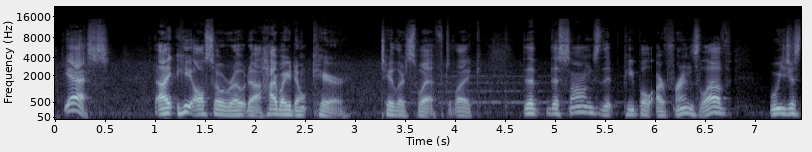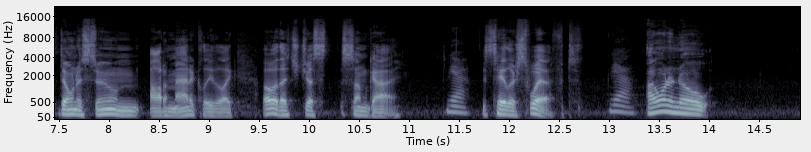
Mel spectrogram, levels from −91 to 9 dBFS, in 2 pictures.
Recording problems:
train or aircraft noise; faint; throughout; 25 dB below the speech

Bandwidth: 14.5 kHz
